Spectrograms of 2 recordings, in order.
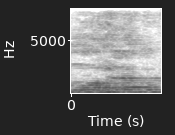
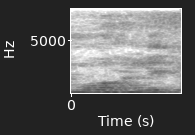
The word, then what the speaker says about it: مہلک: ہے وہ ہے مہلک۔ اکثر اس کو مہلک بول جاتے ہیں، لیکن یہ مہلک ہے، لام کے نیچے زیر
